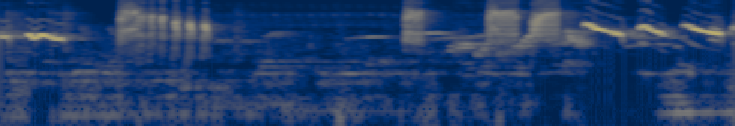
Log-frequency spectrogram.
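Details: Pied triller in besetan style for caged-bird training: a brief whistle, a burst of quick stuttered notes, harsh buzzy bursts, then a series of falling whistled notes.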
